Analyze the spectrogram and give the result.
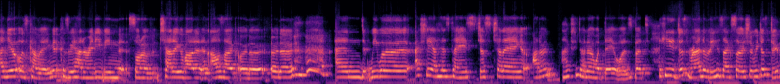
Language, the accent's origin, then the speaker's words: English; Westville, KwaZulu-Natal, South Africa; I am born and bred in Westville.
